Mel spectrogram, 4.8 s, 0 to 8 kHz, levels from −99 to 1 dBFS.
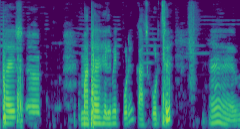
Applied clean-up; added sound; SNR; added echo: classical method Wiener filter.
